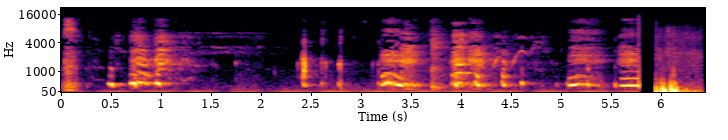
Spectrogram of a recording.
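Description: People laughing in short bursts of voiced laughter. It breaks off abruptly near the end, and a louder low rumble starts.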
